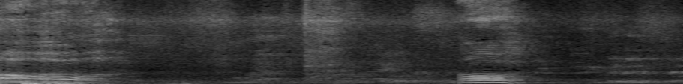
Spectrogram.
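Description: A young boy cries out theatrically.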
